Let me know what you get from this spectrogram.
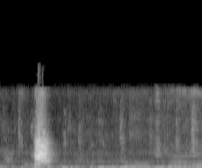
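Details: Yorkie pup at play with a toy guinea pig lets out one short, loud bark early on, then television chatter continues underneath.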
